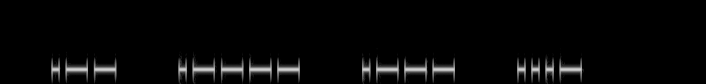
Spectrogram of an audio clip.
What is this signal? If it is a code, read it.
Morse code, heard as a keyed tone, about 17 wpm, spaced as for 10 wpm, 700 Hz. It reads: W1JV
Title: USA Call Signs - 4 Characters - 3x Character Spacing - 17wpm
